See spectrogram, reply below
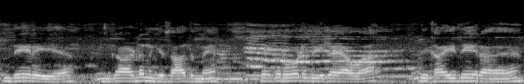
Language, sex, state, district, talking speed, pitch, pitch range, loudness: Hindi, male, Haryana, Rohtak, 195 wpm, 150 Hz, 135-155 Hz, -13 LUFS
